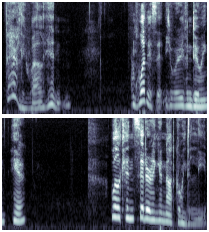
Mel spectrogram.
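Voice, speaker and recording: A woman voicing a large, territorial female cave troll who speaks with scorn and lectures in a deliberate way, in an ASMR audio roleplay. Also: deep voice, mellow, no room sound. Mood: scornful.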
